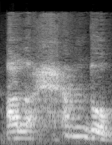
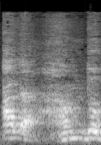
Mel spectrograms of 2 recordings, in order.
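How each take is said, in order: First: The h is a tense, throaty sound. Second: The h is a plain, soft breath. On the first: The speaker calls it right. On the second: The speaker calls it wrong.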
